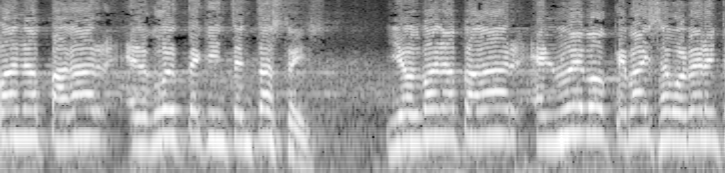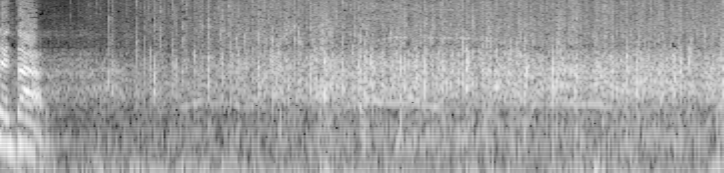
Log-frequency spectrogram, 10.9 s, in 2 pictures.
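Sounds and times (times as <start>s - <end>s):
speech: 0.1s - 5.9s
timid applause: 6.2s - 10.8s.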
